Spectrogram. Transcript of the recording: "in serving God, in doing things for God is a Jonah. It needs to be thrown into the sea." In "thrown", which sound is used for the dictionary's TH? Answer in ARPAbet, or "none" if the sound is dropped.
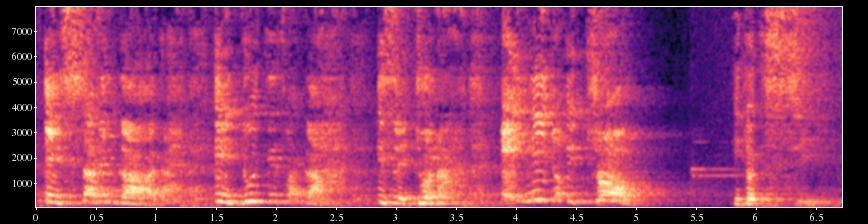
T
